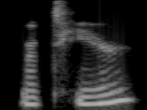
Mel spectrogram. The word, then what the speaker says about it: Routier: Have you ever heard about Darlie Routier?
